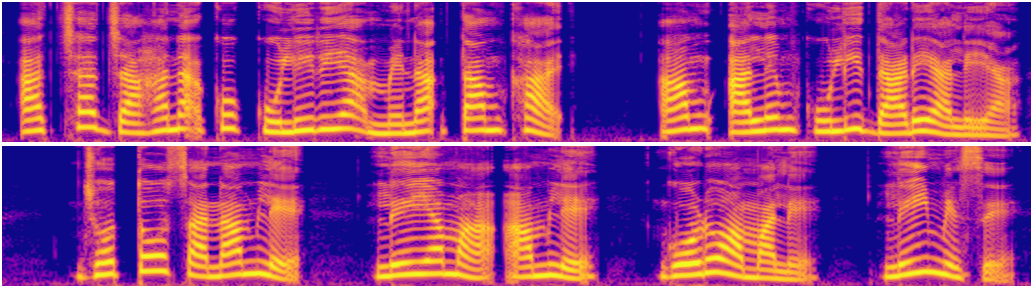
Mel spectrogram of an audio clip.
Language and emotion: Santali, neutral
